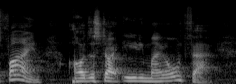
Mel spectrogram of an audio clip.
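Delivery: ordinary talk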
